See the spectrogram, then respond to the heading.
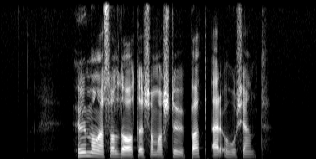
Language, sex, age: Swedish, male, 32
